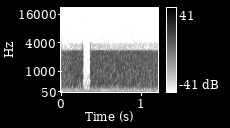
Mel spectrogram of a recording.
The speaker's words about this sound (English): So what we're going to do is we're going to turn audio on, and that's the sound of static.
